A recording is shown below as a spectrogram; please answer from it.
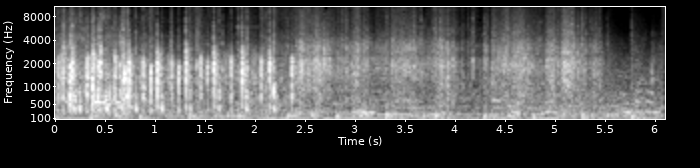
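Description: A small crowd applauding; the clapping thins out and dies away about halfway through.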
